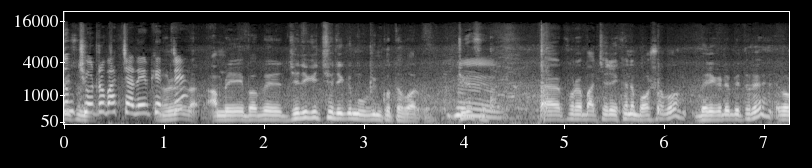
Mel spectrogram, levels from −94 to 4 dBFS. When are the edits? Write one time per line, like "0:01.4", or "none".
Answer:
none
